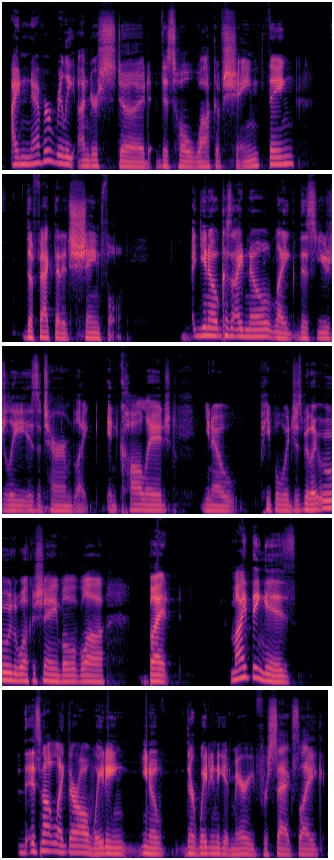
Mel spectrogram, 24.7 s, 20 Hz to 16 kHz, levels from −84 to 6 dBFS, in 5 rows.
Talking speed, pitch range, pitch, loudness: 155 wpm, 110-145 Hz, 120 Hz, -26 LUFS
